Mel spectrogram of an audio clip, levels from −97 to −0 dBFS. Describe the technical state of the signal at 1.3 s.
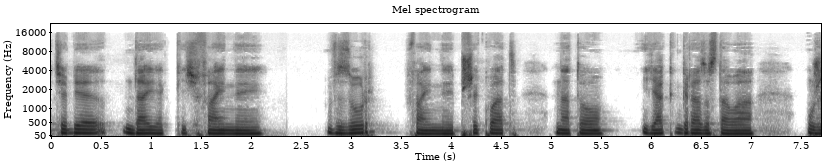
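Just before 1.3 s, from 1.15 to 1.27 s, there is a short stall from a late packet: the jitter buffer ran dry and the last sound was stretched for 84 ms, giving a held sound with a slight buzz or dip. Unlike a lost packet, nothing is skipped; the speech resumes from the same point, 84 ms later.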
